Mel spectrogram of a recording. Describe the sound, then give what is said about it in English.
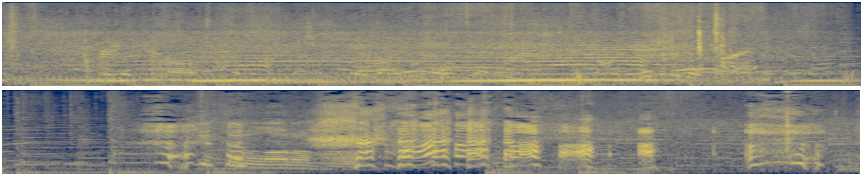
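A cow on a ranch lets out one long, deep, drawn-out moo lasting several seconds, loud, then falls silent as people start laughing and chattering. “There were more people there, but I think that's just because they were getting fresh hamburgers that were made from a cow out the back.”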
